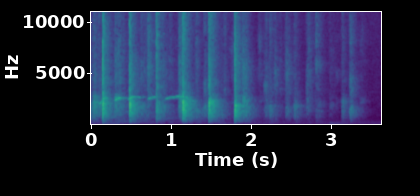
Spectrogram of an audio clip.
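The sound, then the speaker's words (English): Audience applause for a band at a live show: scattered, sharp claps in a loose rhythm that gradually thin out and fade away toward the end. “give it up for the Irie Knights one more time.”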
